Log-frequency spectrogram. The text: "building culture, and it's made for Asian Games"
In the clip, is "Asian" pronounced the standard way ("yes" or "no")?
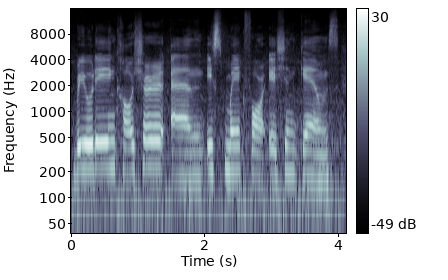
no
